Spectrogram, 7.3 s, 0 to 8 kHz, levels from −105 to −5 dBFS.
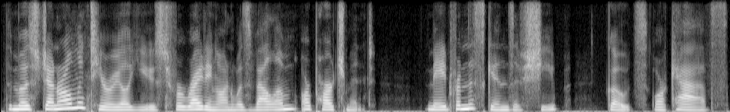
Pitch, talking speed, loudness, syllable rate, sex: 215 Hz, 175 wpm, -18 LUFS, 4.7 syllables/s, female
